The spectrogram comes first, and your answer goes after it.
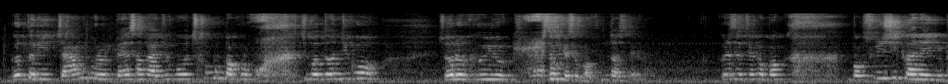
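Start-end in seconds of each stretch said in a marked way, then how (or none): none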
